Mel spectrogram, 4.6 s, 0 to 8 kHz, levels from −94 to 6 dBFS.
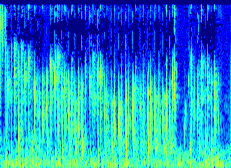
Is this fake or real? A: real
